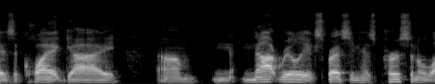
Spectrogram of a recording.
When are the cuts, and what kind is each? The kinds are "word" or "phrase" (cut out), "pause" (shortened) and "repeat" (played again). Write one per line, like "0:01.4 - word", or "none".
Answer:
none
